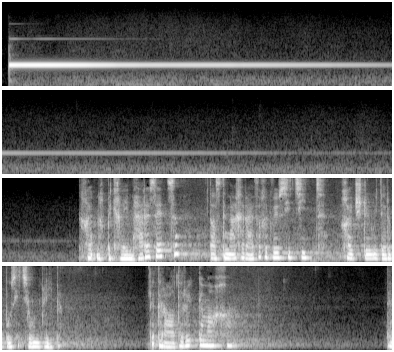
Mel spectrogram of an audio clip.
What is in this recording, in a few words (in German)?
Meditation fuer Kinder und Erwachsene Mundart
